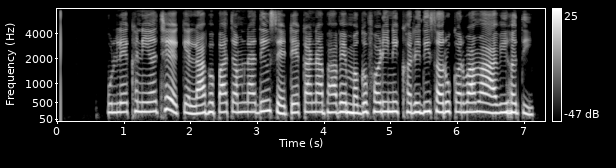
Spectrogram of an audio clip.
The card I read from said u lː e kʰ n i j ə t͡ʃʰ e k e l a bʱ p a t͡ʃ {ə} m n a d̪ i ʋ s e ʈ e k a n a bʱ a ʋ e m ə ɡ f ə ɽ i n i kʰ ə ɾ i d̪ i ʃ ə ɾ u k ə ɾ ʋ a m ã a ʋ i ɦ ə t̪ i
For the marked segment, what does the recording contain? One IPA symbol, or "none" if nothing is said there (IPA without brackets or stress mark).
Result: ə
